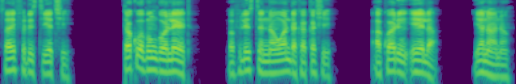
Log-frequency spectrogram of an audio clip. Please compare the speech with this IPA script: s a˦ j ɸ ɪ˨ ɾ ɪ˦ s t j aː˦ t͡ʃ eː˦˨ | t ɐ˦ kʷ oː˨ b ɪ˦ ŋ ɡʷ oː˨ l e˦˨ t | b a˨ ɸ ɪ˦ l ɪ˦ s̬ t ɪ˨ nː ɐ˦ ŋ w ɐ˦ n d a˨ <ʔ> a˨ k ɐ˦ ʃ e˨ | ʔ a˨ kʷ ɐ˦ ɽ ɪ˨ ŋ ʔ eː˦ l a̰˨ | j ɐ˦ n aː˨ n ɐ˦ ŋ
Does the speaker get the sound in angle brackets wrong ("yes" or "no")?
yes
